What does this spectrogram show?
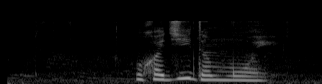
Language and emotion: Russian, sad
